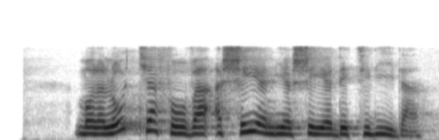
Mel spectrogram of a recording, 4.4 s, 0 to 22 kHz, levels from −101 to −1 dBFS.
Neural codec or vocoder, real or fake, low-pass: vocoder, 22.05 kHz, 80 mel bands, WaveNeXt; fake; 5.4 kHz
